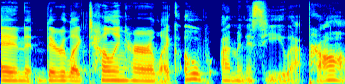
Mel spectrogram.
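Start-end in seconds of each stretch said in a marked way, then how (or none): 1.8-3.5 put-on creepy voice. Retelling a film scene where a caller phones a character: creepy caller voice. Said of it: "they have a super creepy voice".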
